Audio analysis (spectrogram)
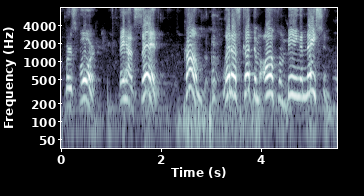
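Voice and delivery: loud, high proclamation of scripture; scripture reading. Acted. Reading the Psalm for the teacher to expound, loud proclaimed scripture. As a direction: ring out each phrase of the verse.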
